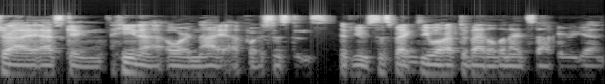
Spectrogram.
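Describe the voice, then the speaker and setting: A man in a put-on character voice, very deep and low, at a moderate pace with hardly any pauses. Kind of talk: formal, slightly archaic phrasing. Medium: actual play. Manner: calm, precise, dry.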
